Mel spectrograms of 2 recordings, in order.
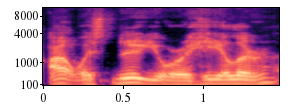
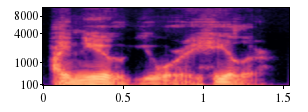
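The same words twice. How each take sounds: First: Said in the usual way. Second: Lower, knowing mother voice; imitated puffing mother. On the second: Girlfriend's mother declaring him a healer, low knowing voice. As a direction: drop low, as if after a drag. Mother repeats it after another puff.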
